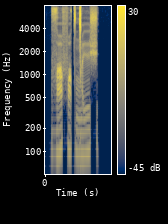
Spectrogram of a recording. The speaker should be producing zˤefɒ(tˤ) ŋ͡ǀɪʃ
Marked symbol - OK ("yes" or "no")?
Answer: yes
